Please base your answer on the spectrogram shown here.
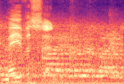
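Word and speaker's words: Mawison: Yeah, this is Mavison. The W pronounces as a V.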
